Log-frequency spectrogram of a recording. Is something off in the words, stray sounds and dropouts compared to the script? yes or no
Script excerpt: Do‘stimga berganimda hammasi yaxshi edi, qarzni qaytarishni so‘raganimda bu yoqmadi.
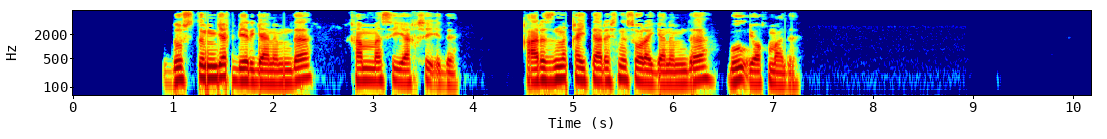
no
